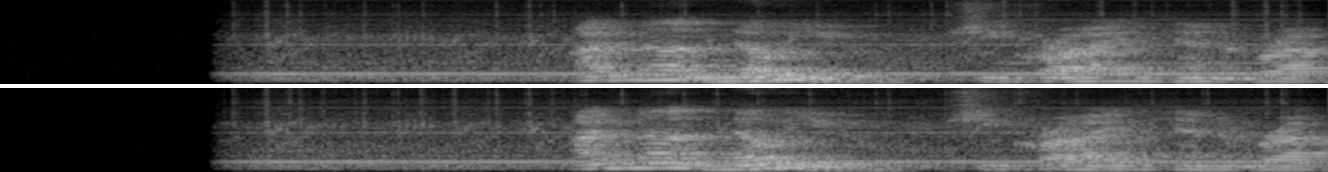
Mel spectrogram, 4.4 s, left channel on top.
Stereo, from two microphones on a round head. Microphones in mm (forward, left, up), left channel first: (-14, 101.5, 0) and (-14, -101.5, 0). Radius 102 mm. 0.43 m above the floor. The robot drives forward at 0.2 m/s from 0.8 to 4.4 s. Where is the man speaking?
35° right (ahead or behind), 1.5 m; by 4.3 s 30° right (ahead or behind), 1.7 m.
